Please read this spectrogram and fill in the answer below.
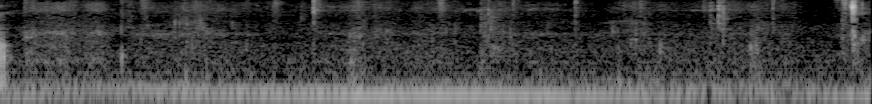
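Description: Footsteps on a concrete driveway, faint scattered clicks over a steady low rumble on a phone microphone.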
